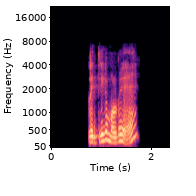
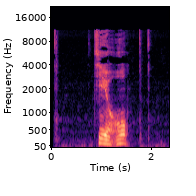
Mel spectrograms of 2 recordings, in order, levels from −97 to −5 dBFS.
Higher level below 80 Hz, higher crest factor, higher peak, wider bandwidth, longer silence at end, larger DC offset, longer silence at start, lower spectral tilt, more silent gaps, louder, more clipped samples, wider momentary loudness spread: second, -58 dBFS vs -52 dBFS; second, 16 dB vs 22 dB; about the same, -2 dBFS vs -4 dBFS; second, 7 kHz vs 11.5 kHz; first, 0.65 s vs 0.4 s; neither; about the same, 0.75 s vs 0.85 s; first, -8 dB/octave vs -5.5 dB/octave; neither; first, -16 LUFS vs -22 LUFS; neither; second, 9 LU vs 23 LU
